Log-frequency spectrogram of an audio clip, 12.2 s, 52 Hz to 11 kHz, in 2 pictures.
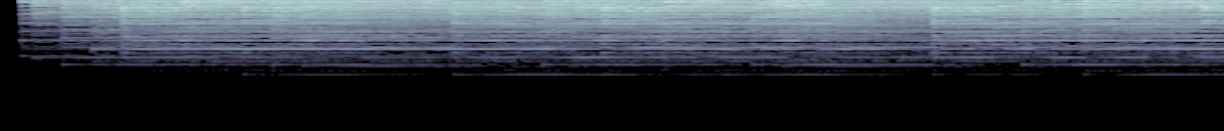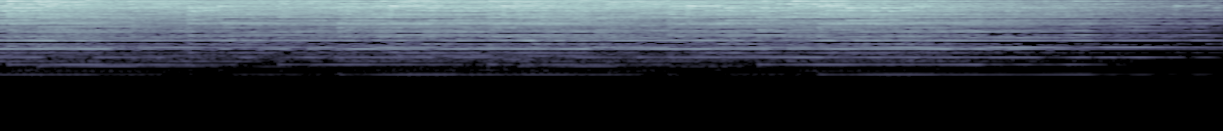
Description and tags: Shimmering Object 2
Another version of a shimmering object. Generated in Gladiator VST
artifact, chimes, shimmer, object, fairy, magic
